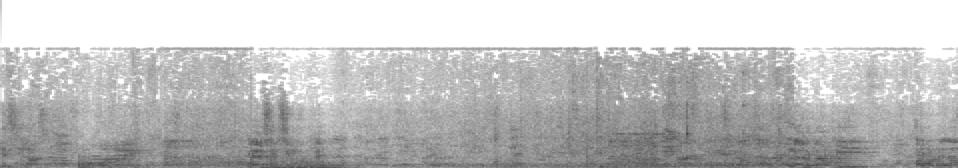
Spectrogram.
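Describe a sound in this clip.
A crowd of adults chatters.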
